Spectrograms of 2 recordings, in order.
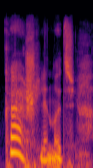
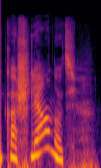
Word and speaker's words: кашлянуть: Кашлянуть от слова. А кашель, да? Не кашлянуть, кашлянуть от слова кашель.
